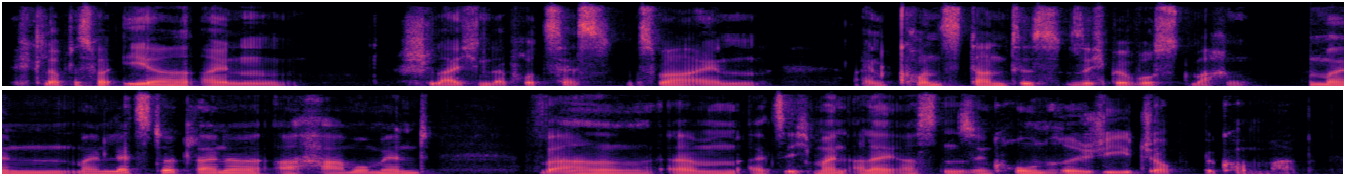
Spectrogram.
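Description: A man's voice: rumbling low, a little slow, lo-fi sound. A man in his late twenties, a guest in an interview, talking thoughtfully and often correcting himself mid-sentence. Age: 20s. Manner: thoughtful, restarts and self-corrections. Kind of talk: conversational interview.

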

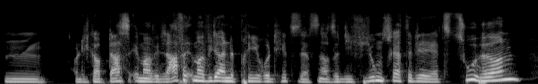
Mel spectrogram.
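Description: Earnest, animated man on a dry mic. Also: medium pitch, quick pace, no room sound. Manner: earnest, animated, acts out quoted inner voices. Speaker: podcast guest. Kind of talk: reflective conversational interview.

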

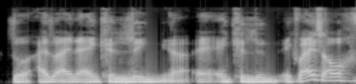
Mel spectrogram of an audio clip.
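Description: A middle-aged man with a Berlin accent, chatting casually as a podcast host in a rambling, halting, jokey way. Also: on the low side, animated, a little mellow, no echo, studio quality. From Berlin, Germany.

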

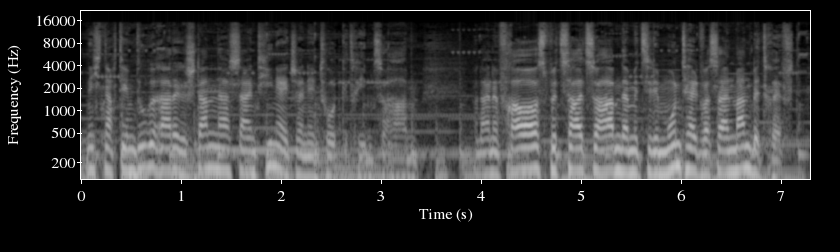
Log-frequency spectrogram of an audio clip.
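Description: A man's voice: on the high side, fast, lightly acted. An actor playing a middle-aged male journalist in an audio drama, determined and accusing, with a controlled, dry delivery. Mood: dry, triumphant. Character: determined, accusing male journalist, wounded but quietly triumphant. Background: music.

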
